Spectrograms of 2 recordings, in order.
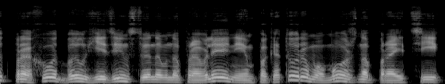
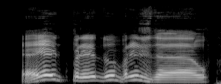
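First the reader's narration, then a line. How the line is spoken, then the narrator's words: Drunken tone. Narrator (Russian): хмельным тоном сказал Олесм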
